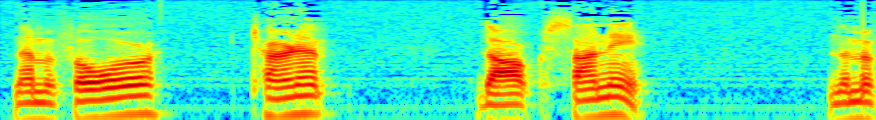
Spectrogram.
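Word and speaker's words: daquisani: And the U-I is silent. You just kind of sound out the Q sound. So here's how it sounds. Dark sunny. Dark sunny.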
